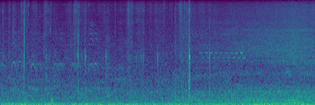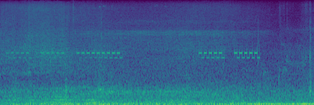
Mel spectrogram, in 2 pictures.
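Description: City street traffic rumbling, heard from a camera in a jacket pocket. From about four seconds in, short bursts of rapid, high electronic beeping come several times.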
